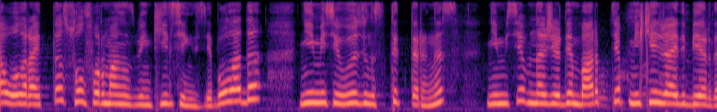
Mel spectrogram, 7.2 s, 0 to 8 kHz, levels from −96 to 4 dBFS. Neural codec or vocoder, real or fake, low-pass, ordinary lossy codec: none; real; 7.2 kHz; none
